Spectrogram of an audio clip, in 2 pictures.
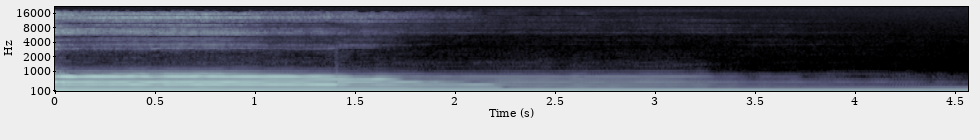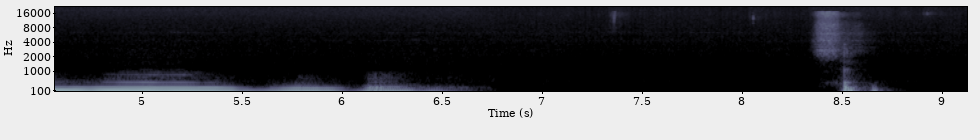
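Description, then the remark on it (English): A single voice sings one long, steady low tone; its brightness fades as the mouth closes, turning it into a soft hum that wavers and stops, then a short faint sound after silence. “So you could even try making the sound but embodying this aspect and actually, as you make the sound, close your mouth to symbolize the flower closing.”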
